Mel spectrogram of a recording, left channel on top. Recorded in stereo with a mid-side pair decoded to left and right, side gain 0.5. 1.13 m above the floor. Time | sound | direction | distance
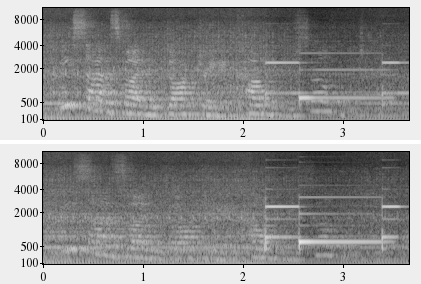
0.2 | a woman speaking | 70° left | 9 m
2.2 | a chime | 50° right | 1.4 m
